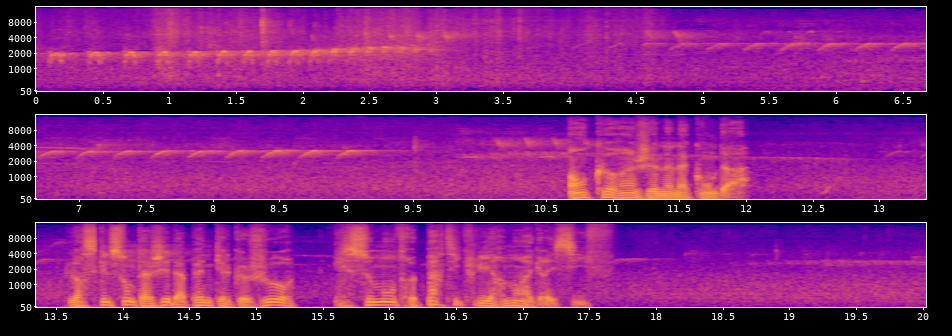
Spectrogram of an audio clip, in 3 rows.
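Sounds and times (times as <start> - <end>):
bird calling: 0.0 - 3.4
faint background hiss: 0.0 - 20.0.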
